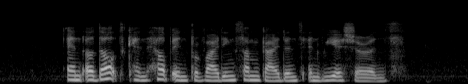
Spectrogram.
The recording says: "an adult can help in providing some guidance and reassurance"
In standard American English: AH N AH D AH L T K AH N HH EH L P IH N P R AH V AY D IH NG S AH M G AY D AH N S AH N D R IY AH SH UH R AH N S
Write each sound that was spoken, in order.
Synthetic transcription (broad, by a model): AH N AH D AH L T K AH N HH EH L P IH N P R AH V AY D IH NG S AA M G AY D AH N S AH N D R IY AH SH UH R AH N S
